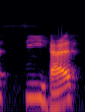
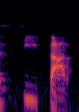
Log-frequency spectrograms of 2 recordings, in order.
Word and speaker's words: C#: इसको हम लोग सर लिखते हैं, ऐसे लिखते हैं सी हैश, इसको पढ़ते हैं शार्प, ठीक है। मेन कोई जो है सी हैश भी पढ़ता है बट एक्चुअल इसका जो प्रोनाउंस होता है सी शार्प, इसको जो है हम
